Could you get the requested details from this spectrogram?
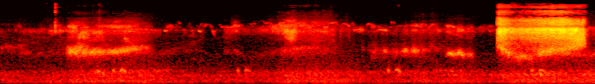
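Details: Black grouse males on a moorland lek before dawn, challenging for territory and for the attention of females, give harsh, hissing sneeze-like calls in about three bursts, the last loudest, over a faint low bubbling murmur.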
